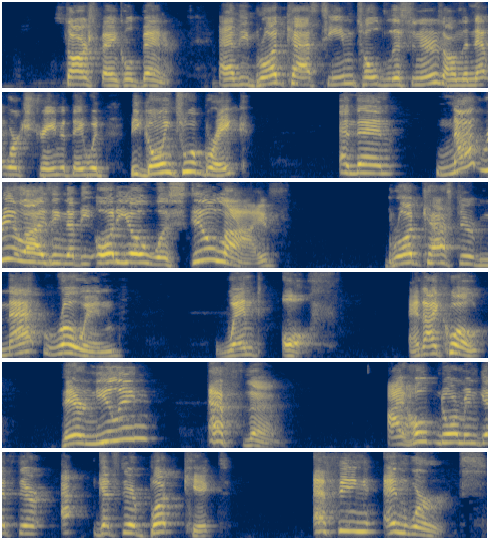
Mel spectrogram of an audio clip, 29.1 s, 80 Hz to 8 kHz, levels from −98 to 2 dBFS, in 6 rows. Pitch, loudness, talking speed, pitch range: 255 Hz, -17 LUFS, 115 wpm, 215-290 Hz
